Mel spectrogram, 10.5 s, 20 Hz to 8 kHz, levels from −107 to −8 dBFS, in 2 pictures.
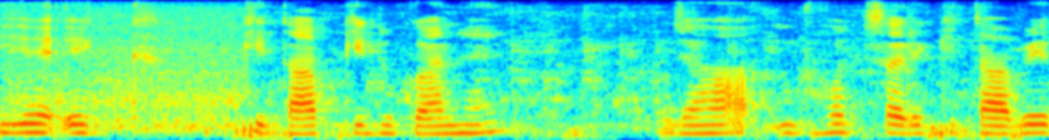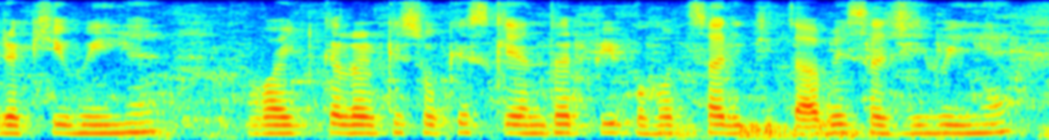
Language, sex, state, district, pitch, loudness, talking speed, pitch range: Hindi, female, Chhattisgarh, Raigarh, 175 Hz, -30 LUFS, 150 wpm, 170-185 Hz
